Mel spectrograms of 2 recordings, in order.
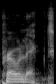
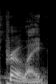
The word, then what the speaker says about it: Prolycht: It's spelt strangely. It's PROLYCHT, which I guess is German for light, is what I've heard. But it looks like Prolicht is what it looks like, but it's Pro Light, and it's called the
